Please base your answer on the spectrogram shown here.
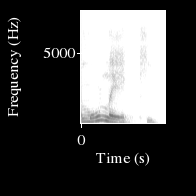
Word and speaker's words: moleque: Eu tenho, por exemplo, a palavra moleque. Moleque. Vou separar essa palavra em sílabas. Moleque, qual é a sílaba tônica mais forte? Moleque é o lé.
